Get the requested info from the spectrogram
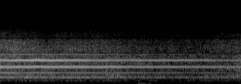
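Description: A tolling bell ringing out after a single stroke, its deep tone fading slowly.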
